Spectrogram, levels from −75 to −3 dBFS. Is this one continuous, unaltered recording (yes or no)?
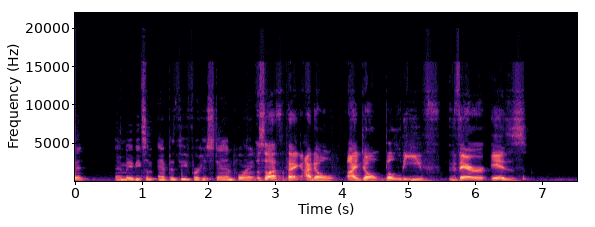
no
